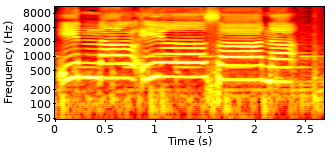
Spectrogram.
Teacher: karena nun mati bertemu dengan huruf ikhfa yaitu huruf sin, maka dibacanya innal insana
